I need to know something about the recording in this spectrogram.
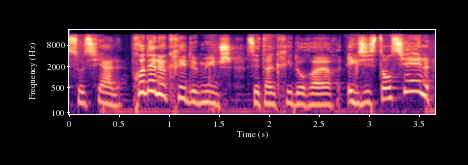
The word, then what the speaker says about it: Munch: Alors a priori, en fait, ça se prononce plutôt Munch, peinte en 1893.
